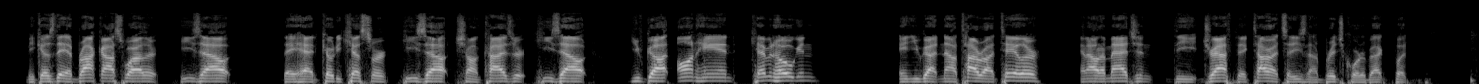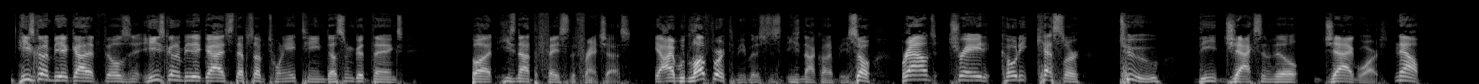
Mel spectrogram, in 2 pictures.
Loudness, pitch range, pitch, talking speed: -24 LUFS, 120-155 Hz, 140 Hz, 200 wpm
